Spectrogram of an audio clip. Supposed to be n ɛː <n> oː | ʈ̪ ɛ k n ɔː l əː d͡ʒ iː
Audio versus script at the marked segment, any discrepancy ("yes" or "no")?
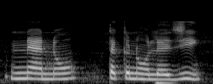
no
